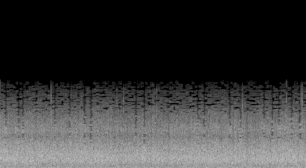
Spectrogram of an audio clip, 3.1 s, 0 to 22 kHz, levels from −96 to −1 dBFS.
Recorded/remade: recorded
